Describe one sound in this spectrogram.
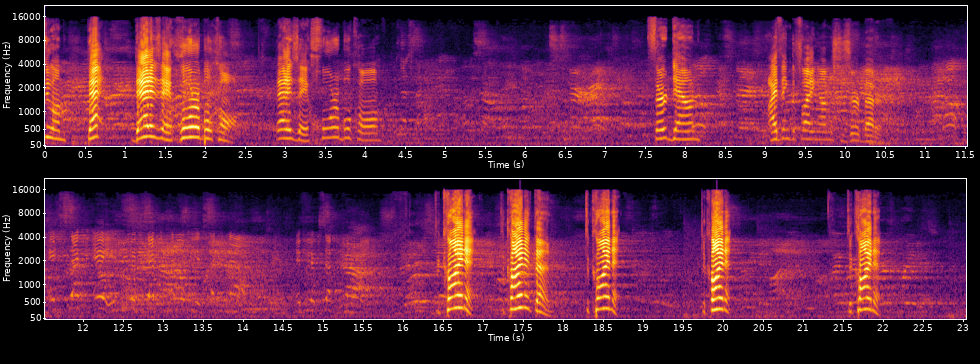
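Young men shout loudly in a large echoing hall.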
